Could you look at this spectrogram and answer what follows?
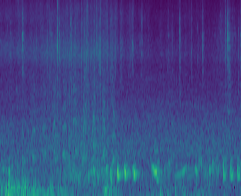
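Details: Kept pigeons cooing in a series of short, low, rounded notes that pulse in quick succession, with soft rustling and handling noises at the start.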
